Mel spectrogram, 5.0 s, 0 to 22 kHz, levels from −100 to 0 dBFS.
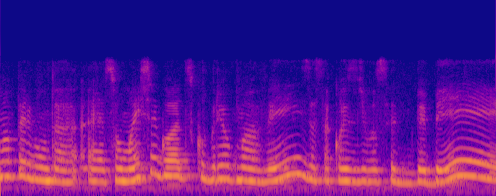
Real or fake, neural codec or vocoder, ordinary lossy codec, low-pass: real; none; Opus, 24 kbps; 7.2 kHz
